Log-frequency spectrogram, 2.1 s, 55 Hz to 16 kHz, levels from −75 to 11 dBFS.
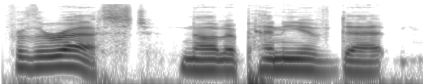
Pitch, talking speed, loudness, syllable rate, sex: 150 Hz, 225 wpm, -16 LUFS, 4.9 syllables/s, male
